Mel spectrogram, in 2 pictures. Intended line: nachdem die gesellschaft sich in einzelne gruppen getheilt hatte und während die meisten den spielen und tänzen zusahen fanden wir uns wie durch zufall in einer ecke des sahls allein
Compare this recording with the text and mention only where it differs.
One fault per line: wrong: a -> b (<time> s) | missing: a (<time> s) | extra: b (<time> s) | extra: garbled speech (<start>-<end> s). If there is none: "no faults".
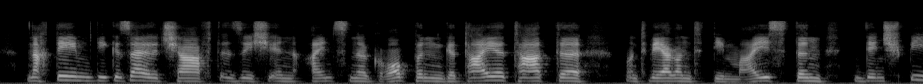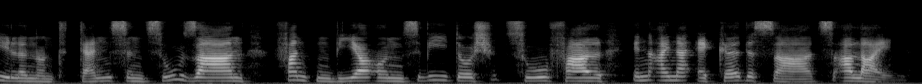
no faults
